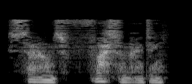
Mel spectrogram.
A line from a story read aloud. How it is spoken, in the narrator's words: Blaze whispered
